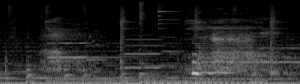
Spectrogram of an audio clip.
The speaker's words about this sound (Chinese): 好夸张的大哈欠！老鼠说：“你这个小不点儿，一大早就困成这样啦。”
